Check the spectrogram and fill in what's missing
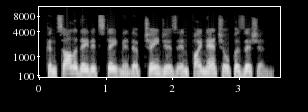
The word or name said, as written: CONSOLIDATED STATEMENT OF CHANGES IN FINANCIAL POSITION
